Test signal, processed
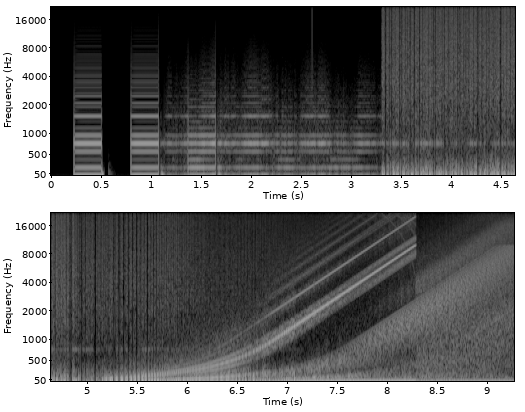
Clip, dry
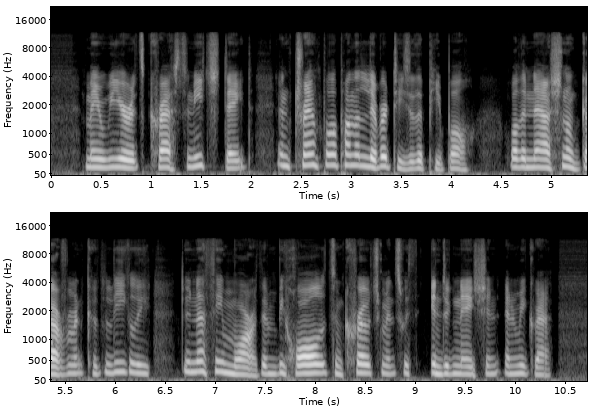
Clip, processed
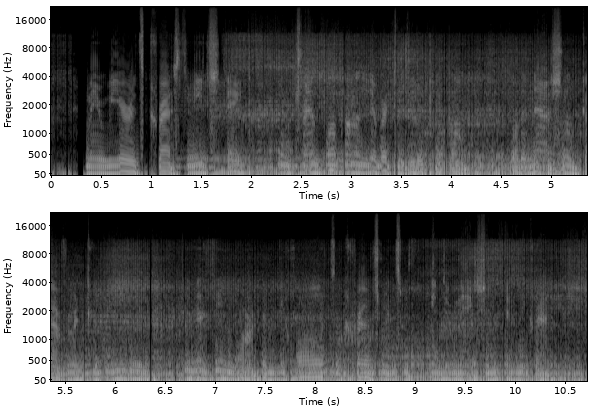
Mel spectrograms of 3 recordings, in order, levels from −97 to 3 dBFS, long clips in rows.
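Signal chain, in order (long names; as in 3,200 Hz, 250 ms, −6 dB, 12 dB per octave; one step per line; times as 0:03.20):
sub-octave generator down 2 octaves, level −1 dB
guitar amp tone stack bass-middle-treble 6-0-2
reversed playback
downward compressor 6 to 1, threshold −45 dBFS
reversed playback
brickwall limiter −43.5 dBFS
on a send: feedback delay with all-pass diffusion 1,109 ms, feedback 44%, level −5 dB
on the sum: half-wave rectification
level +16 dB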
